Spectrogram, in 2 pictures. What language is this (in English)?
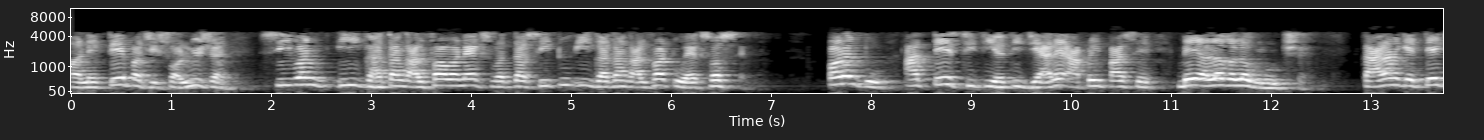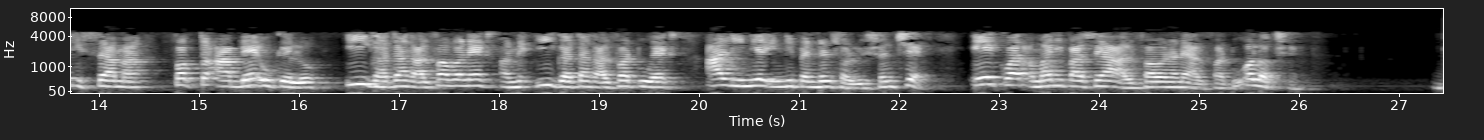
Gujarati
